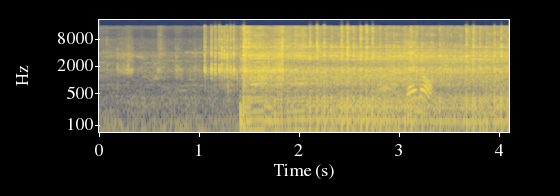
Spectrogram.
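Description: Small two-stroke, air-cooled brush cutter engine with a spring-assisted recoil starter, pull-started: a few starter clicks, then it catches about a second and a half in and keeps running steadily.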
